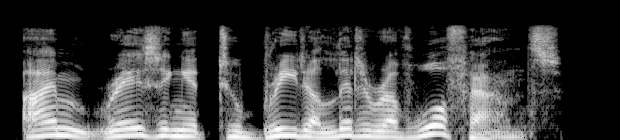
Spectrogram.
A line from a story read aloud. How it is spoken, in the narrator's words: Chun said somewhat desperately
